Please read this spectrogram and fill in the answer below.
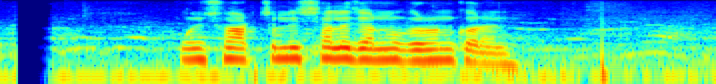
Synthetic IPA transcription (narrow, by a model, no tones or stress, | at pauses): uniʃoaʈt͡ɕolːiʃːaled͡ʑɔnmoɡɾoɦonkɔɾen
